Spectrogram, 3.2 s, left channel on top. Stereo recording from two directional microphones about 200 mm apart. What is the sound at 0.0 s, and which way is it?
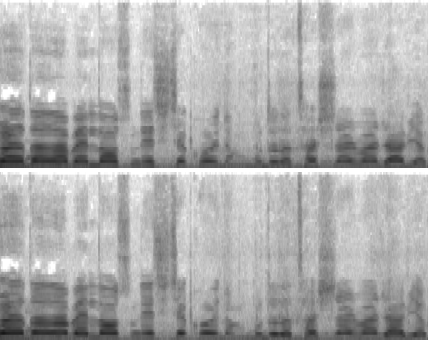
Speech, centre (ahead or behind).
